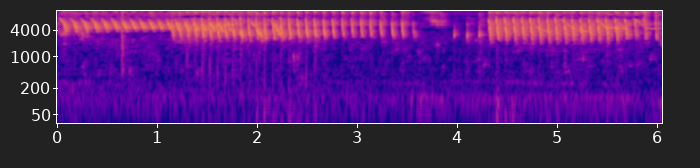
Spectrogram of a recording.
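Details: Bar-winged prinia, a vigorous captive singer used to stimulate birds that have stopped singing: fast rhythmic bursts of piercing high notes, about four a second, pausing briefly midway before resuming.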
